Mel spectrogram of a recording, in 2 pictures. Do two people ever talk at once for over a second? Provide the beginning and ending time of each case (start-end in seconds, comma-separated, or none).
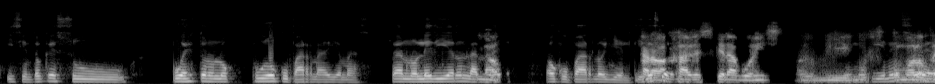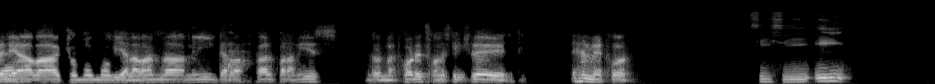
8.4-9.7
